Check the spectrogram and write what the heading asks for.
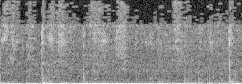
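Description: A stylus writing on a drawing tablet: short, light ticks and scratches as letters of a title are handwritten, over a low steady hum.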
